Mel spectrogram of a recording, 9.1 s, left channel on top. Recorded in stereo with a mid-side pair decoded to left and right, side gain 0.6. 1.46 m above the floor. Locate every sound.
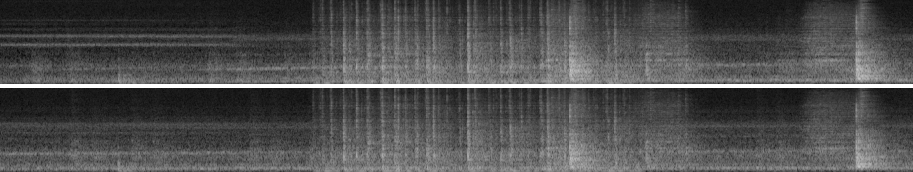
1.2 s a thud: 55° right, 3 m
3.1 s typing on a keyboard: 5° right, 3 m
5.5 s a drawer: 5° left, 1.6 m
